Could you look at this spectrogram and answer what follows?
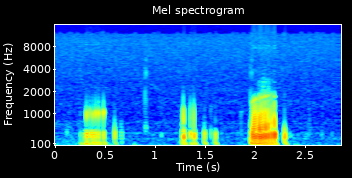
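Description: Bursts of gurgling and squelching with short bubbling pops, quiet gaps between them. Loud stomach rumbling from digestion after a meal.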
